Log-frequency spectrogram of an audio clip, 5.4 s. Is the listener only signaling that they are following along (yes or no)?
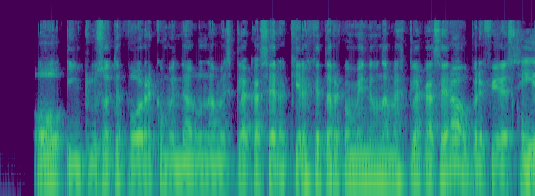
no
